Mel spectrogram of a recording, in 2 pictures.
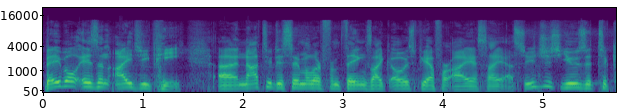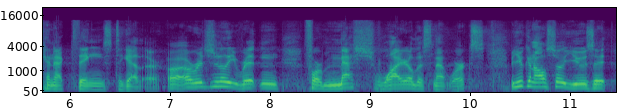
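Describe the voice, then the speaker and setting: A man's voice: medium pitch, animated. A man from the Netherlands giving a casual, joking technical talk on a conference stage. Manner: casual, joking, quick asides. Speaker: conference speaker.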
